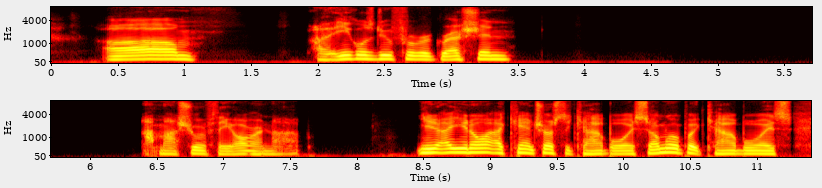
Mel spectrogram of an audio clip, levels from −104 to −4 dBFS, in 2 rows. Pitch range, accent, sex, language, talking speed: 120-140 Hz, American, male, English, 160 wpm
